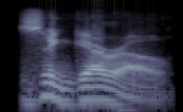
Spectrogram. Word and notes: Zingaro: American English

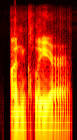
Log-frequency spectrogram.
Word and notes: unclear: American English

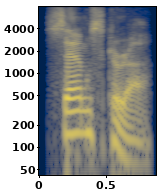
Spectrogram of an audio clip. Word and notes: samskara: American English

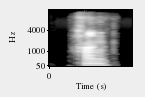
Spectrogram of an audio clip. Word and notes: hung: British English

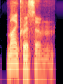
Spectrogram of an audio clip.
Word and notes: microsome: British English

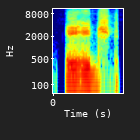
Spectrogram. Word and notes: aged: American English

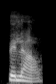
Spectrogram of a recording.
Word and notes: pilau: Indian

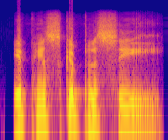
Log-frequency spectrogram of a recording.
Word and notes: episcopacy: American English

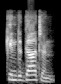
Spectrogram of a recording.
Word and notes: kindergarten: Indian

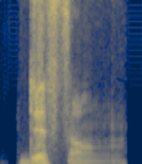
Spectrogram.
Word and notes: diphthong: British English

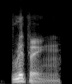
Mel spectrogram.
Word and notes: ripping: British English

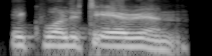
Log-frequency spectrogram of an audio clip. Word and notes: equalitarian: Indian

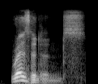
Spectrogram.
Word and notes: residence: British English

